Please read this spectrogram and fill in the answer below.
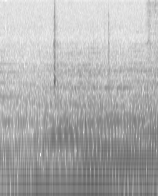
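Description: A vehicle engine accelerating, its pitch rising steadily.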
